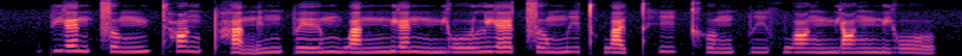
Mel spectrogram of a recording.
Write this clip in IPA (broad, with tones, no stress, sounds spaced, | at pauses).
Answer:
p j ɛ˥˩ n t͡s ɤ˧˥ ŋ m y˧ t̪ʰ ɑ˥˩ ŋ pʰ a̰˨˩ n i˥˩ ŋ p e˧˥ ɪ̯ m w a˧˥ n n̪ j ɛ˥˩ n m j o˧˥ ʊ̯ l j ɛ˥˧ t͡s ɤ˥˩ m i˥ t̪ʰ w a˨ ɪ̯ t̪ʰ i˥ kʰ ɤ˧˥ ŋ p i˧˥ f w ɑ˥ ŋ m j ɑ˥ ŋ n̪ j o˥˩ ʊ̯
